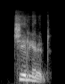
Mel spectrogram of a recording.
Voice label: "chiliad", Indian

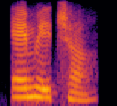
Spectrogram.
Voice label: "MHR", Indian

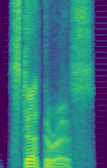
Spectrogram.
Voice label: "stertorous", British

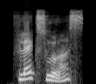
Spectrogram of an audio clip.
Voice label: "flexuous", Indian

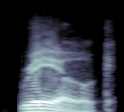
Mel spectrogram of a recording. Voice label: "RAOC", American

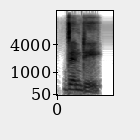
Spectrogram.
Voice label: "dandy", Indian

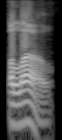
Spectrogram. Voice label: "below", American

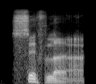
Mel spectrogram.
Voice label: "siffleur", British

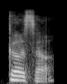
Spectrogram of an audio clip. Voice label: "cursor", Indian

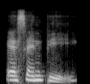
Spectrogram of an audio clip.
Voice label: "SNP", Indian

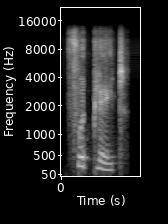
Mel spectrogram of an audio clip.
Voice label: "footplate", Indian

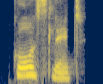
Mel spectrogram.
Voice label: "corslet", Indian

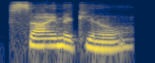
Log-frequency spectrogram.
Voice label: "sinecure", Indian

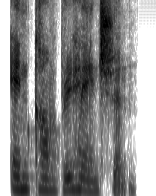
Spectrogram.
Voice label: "incomprehension", Indian

